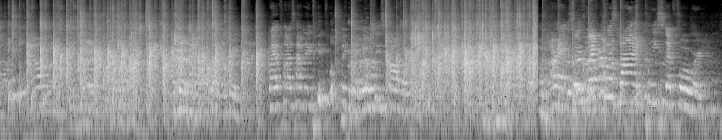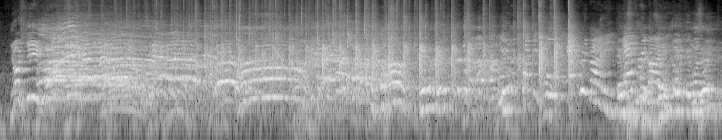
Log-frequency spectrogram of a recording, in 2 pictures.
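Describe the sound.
A crowd claps and cheers loudly for several seconds, pauses briefly, then bursts into an even louder round of applause with shouting voices mixed throughout.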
